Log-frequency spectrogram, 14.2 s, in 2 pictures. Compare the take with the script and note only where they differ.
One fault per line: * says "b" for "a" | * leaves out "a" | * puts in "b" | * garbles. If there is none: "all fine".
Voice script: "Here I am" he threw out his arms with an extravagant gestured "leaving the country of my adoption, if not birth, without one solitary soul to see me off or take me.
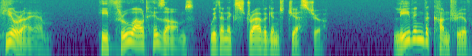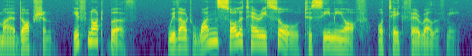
* says "gesture" for "gestured"
* puts in "farewell of"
